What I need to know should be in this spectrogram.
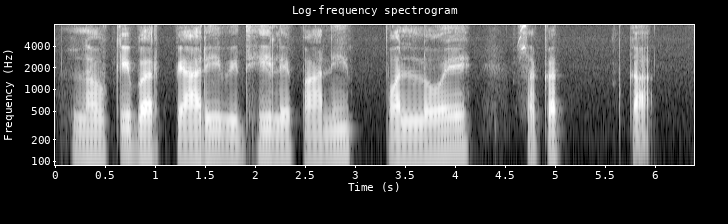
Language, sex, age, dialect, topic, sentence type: Chhattisgarhi, male, 18-24, Northern/Bhandar, agriculture, question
